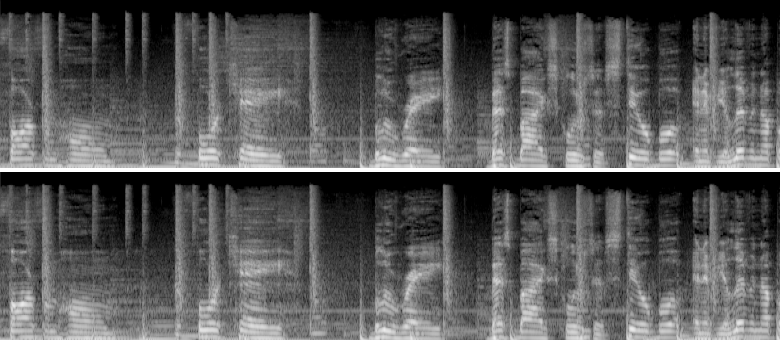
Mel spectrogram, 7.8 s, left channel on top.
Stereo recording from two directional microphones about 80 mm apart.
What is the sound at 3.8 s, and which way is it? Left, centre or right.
Speech, right.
